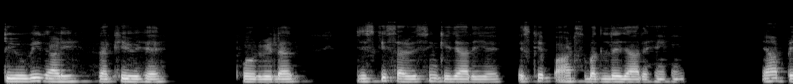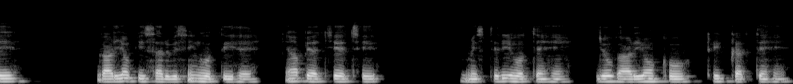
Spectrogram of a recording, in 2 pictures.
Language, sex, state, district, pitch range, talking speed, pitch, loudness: Hindi, male, Bihar, Jamui, 125-135 Hz, 150 wpm, 130 Hz, -16 LUFS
